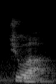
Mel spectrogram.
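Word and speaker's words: चूहा: Chuha.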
